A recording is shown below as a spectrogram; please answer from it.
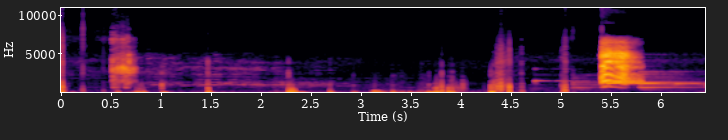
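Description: A crow caws sharply outdoors, a few harsh isolated calls spaced between quiet thuds and scrapes, the last caw loud and close.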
